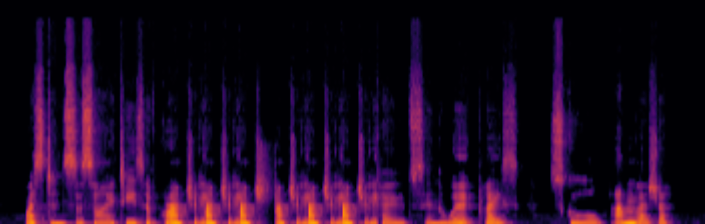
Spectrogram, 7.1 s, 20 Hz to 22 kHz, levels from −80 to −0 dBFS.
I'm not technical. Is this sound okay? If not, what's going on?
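No. From 2.05 to 3.76 s there is a system hang loop: the computer froze while the sound hardware replayed the same third-of-a-second piece five times, about three times a second. It's a stutter of exact repeats, not a fade, and roughly a second and a half of speech is lost.

Inside that stretch, from 2.57 to 2.75 s, there's a long network dropout, likely from audio not arriving in time. For about 0.16 s the gap is filled with a fading buzz or hiss rather than repeats or silence, and that part is missing afterwards.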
